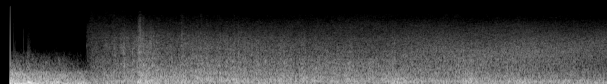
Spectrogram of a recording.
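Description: Rough sea waves churn and roar.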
